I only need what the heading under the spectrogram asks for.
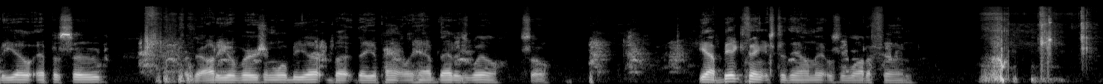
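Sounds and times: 
speech: 0:00.0 - 0:06.4, 0:07.0 - 0:09.2
rat terrier barking: 0:01.4 - 0:04.8, 0:05.9 - 0:07.0.

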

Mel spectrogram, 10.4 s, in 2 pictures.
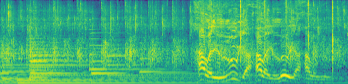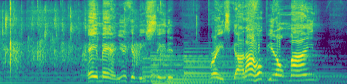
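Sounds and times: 
audience hand clapping: 0:00.0 - 0:07.9
speech: 0:03.0 - 0:05.1, 0:06.5 - 0:10.0.

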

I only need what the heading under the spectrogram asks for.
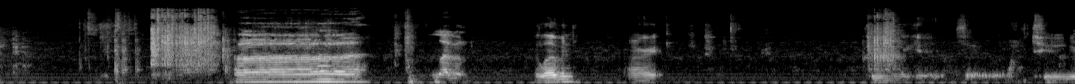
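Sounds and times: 
dice clattering across a hard surface: 0:01.1 - 0:02.4, 0:08.7 - 0:09.2
speech: 0:02.3 - 0:03.7, 0:04.4 - 0:05.8, 0:09.2 - 0:10.7.

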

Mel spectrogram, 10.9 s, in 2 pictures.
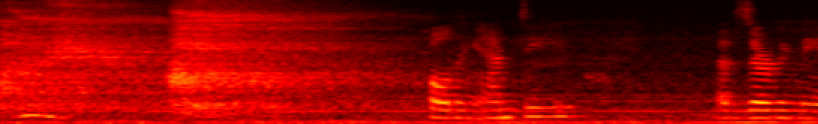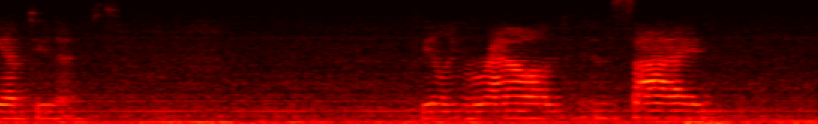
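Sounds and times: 
powerful exhale during a guided breathing exercise at a ceremony: 0:00.0 - 0:03.2
steady hiss: 0:00.0 - 0:03.9
speech: 0:02.9 - 0:04.0, 0:04.8 - 0:06.1, 0:08.2 - 0:10.4.

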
